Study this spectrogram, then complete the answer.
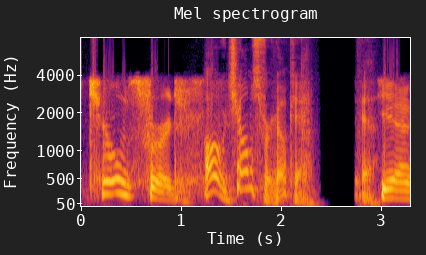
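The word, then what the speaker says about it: Chelmsford: chel chelou for massach how do you say that John it's chelsford oh chelsford okay yeah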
